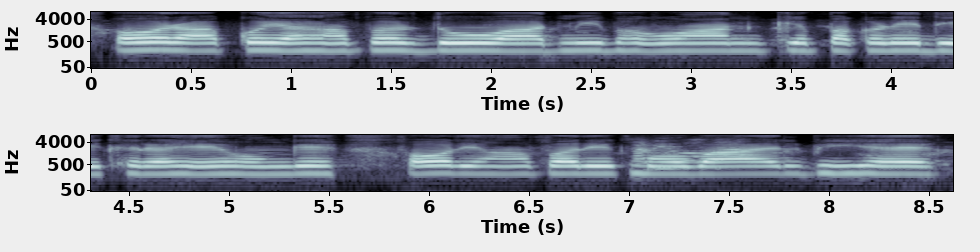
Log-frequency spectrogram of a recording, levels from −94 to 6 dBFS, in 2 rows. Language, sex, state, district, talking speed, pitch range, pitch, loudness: Hindi, female, Uttar Pradesh, Hamirpur, 130 wpm, 220-225 Hz, 225 Hz, -15 LUFS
